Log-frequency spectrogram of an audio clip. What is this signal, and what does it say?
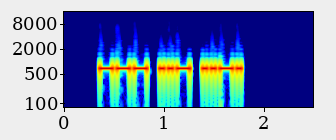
Morse code, heard as a keyed tone, about 28 wpm, 700 Hz. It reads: OUF
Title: USA Call Sign Postfixes - 3 Letters 28wpm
